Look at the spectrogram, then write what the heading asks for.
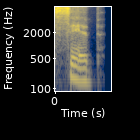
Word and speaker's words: sibh: in bh, such as sib, lib and duib, something not found in the rest of Connacht. These words would be pronounced respectively as shiv, live, and doffer in the other areas.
